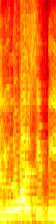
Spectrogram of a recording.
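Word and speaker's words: university: अब अ यूनिवर्सिटी professor, अब देखिए यहाँ यूनिवर्सिटी यू से लिखा हुआ है ना, लेकिन जब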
